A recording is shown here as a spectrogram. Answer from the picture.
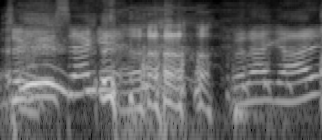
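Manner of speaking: laughing as he speaks. Real, not acted. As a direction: talk through the laughter. Laughing after the punchline.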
